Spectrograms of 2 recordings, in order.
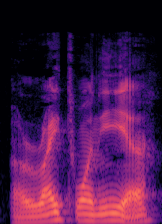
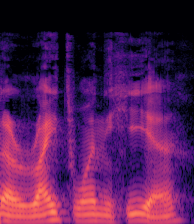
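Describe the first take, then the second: First: The h in "here" is dropped. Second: The h in "here" is pronounced.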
